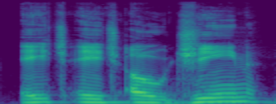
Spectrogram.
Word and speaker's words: HHOGene: HHOGene, that is how you pronounce the company name.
